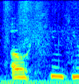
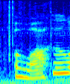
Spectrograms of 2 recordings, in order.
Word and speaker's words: Ohuhu: These are the Ohuhu, I believe is how you'd pronounce it, series, which come with a chisel tip and a fine tip.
